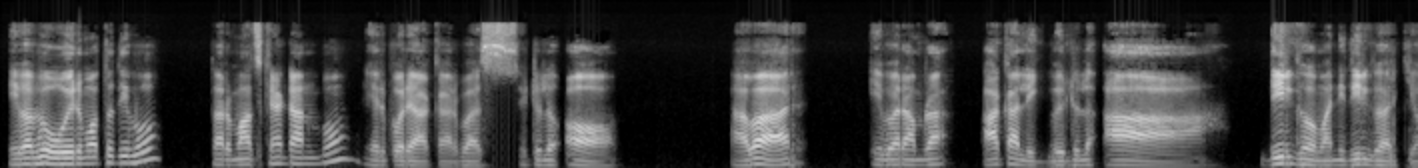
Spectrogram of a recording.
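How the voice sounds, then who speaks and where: A man's voice: medium pitch, a bit bright, no room sound. Patient Bangladeshi male Sanskrit teacher. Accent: Bangladeshi Bengali. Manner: patient, checks understanding often. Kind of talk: online grammar class.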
